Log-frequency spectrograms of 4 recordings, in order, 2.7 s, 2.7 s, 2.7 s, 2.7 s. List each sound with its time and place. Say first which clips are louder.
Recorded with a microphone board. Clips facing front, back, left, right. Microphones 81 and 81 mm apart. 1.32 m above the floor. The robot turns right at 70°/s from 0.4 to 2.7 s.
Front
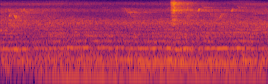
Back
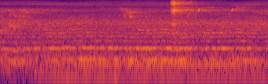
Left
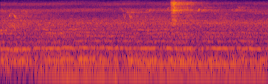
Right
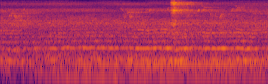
0.0 s an insect: back 1 dB, left 2 dB; 120° left, 5.5 m; by 2.7 s 75° right, 5.5 m
1.7 s a dropped coin: back 2 dB, right 2 dB; 135° right, 1.7 m; by 2.1 s 110° right, 1.7 m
